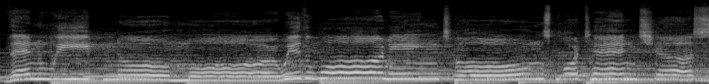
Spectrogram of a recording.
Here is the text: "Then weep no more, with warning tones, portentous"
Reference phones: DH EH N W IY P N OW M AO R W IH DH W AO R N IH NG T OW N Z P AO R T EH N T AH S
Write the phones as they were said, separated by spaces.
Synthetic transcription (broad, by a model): DH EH N W IY P N OW M AO R W IH DH W AO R N IH NG T OW N Z P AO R T EH N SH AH S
